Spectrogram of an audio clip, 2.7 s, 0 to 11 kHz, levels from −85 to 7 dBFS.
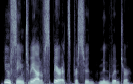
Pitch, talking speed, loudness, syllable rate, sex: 175 Hz, 200 wpm, -18 LUFS, 5.2 syllables/s, female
